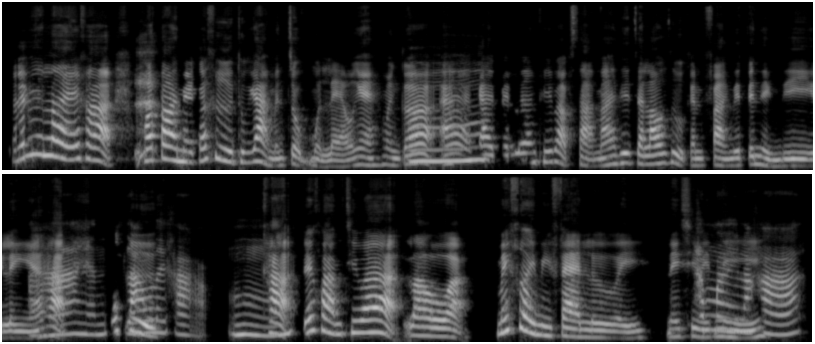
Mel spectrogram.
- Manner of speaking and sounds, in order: none
- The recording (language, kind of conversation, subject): Thai, podcast, คุณเคยปล่อยให้ความกลัวหยุดคุณไว้ไหม แล้วคุณทำยังไงต่อ?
